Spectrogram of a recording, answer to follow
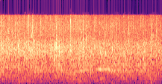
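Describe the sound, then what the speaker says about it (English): An audience at a fitness event in Orlando claps together in a brief, dense burst of steady applause, fairly faint and distant-sounding, with only scattered crowd noise mixed in. "Round of applause for how amazing she looks"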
